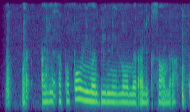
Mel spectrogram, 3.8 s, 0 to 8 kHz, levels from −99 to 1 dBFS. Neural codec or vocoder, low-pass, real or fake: vocoder, 22.05 kHz, 80 mel bands, HiFi-GAN; 7.2 kHz; fake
